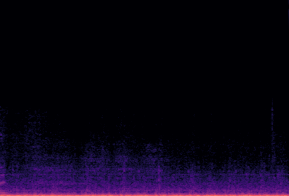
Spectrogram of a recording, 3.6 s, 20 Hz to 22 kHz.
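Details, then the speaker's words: 1984 Camaro Z28, L69 HO 305 V8, 700R4, while driving: heavy steady low rumble, loud and raw like gas escaping before the muffler; really bad exhaust leak. "Definitely a really bad exhaust leak and uh so I got to deal with that."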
